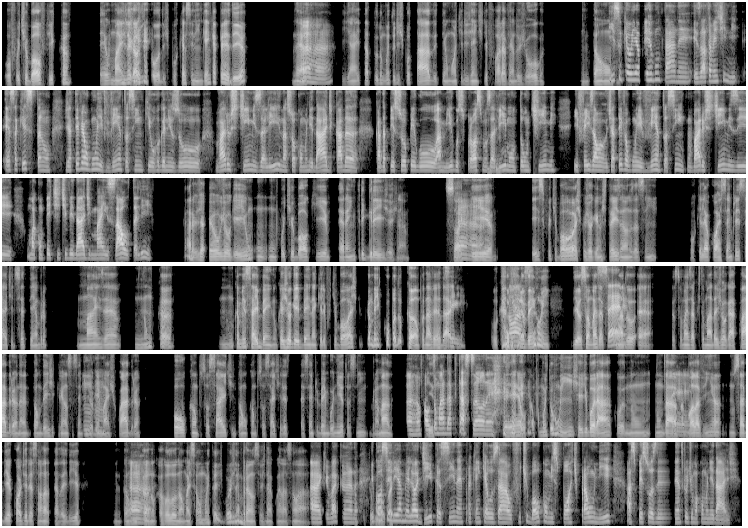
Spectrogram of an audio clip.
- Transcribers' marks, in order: laugh; other background noise; tapping; laughing while speaking: "O campo"; laugh
- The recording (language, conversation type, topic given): Portuguese, podcast, Como o esporte une as pessoas na sua comunidade?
